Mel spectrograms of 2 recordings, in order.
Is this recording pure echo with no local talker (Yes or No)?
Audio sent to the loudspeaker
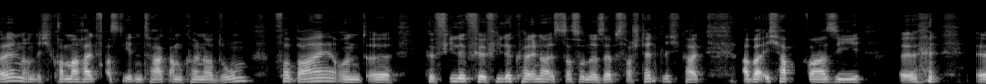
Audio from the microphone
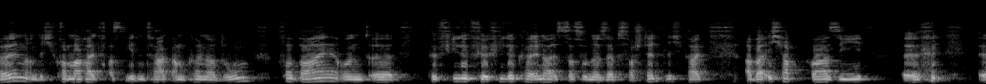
Yes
